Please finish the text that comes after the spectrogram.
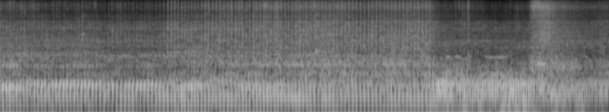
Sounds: Vehicle

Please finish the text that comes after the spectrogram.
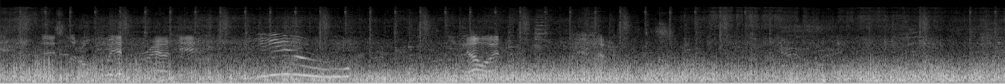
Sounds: skiing

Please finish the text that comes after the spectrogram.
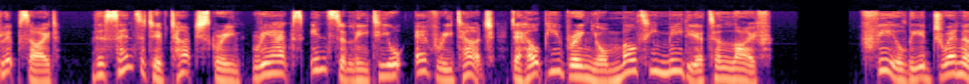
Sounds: Speech

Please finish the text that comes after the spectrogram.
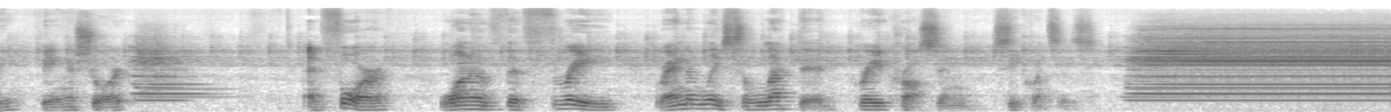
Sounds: Speech

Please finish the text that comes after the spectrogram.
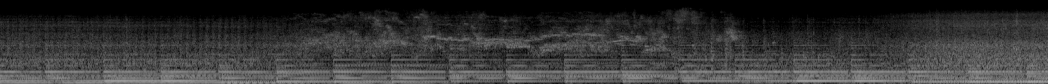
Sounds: Music, Vehicle

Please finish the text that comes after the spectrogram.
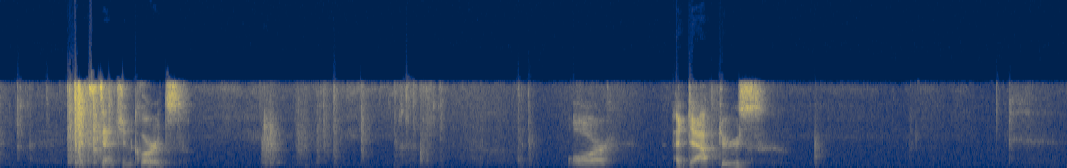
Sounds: Speech

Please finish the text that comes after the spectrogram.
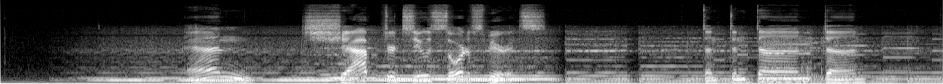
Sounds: Music, Speech

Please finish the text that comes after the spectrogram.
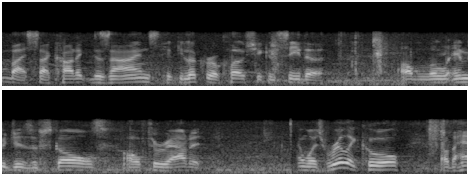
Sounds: Speech

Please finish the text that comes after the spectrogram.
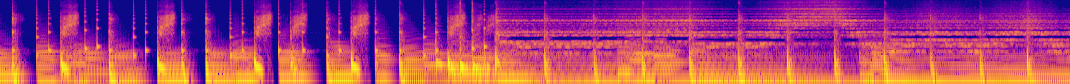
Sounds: Electronica, Music

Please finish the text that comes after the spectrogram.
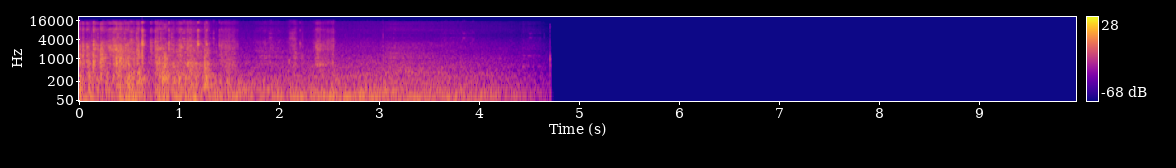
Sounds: Breaking

